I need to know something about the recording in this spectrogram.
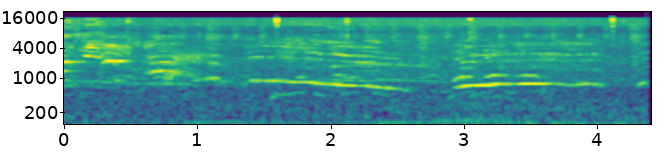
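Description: Children playing, with a child's voice calling out in long drawn-out cries, two of them about a second each, one sliding slightly down in pitch. A low steady hum runs underneath.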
